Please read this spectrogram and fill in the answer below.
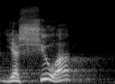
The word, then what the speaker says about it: Yeshua: Jesus' first name means is actually pronounced Yeshua, and it means God saves.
